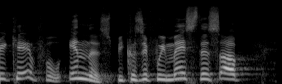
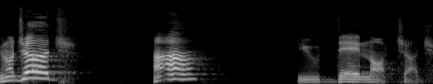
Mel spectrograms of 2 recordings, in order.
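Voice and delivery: mocking arrogant attitude, pitched lower; 9 semitones lower, 4 dB louder than usual. Imitating how people quote the verse: imitating an arrogant tone. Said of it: "kind of attitude, kind of arrogant way".

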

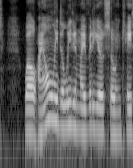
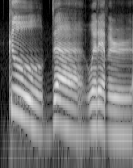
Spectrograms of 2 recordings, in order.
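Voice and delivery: fake little kid voice, louder; 6 dB louder than usual. Saying a catchphrase to mark the video made for kids: put-on six-year-old voice. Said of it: "stupid six-year-old, old crappy voice".

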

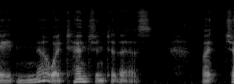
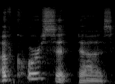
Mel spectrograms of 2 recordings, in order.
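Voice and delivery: ordinary delivery

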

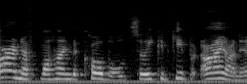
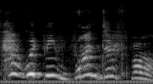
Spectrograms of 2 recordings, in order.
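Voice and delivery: exclaimed, with pitch raised; 6 semitones higher, 4 dB louder than usual. Reading a character replying to a wish to visit her farm: exclaimed. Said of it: "exclaimed Hilda".

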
